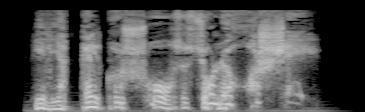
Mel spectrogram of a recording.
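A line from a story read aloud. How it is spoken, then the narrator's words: Hissing, stifling a cry. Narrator (French): Réprimant un cri, siffla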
